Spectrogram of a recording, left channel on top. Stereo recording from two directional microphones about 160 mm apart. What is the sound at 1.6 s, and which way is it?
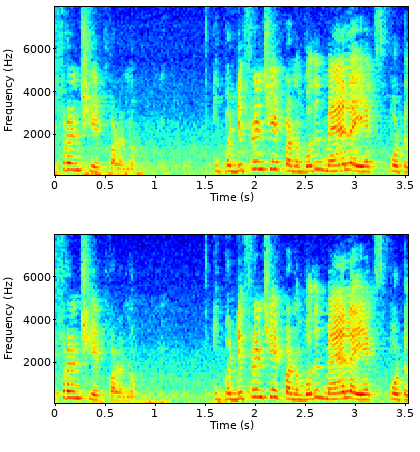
A woman's voice, 25° right (ahead or behind).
